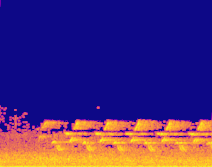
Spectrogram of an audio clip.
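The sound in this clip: Birds chirping outdoors on a hot day: faint, high, repeated chirps over a steady low background hiss.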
